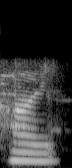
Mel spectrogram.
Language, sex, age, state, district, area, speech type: Assamese, female, 18-30, Assam, Charaideo, rural, conversation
